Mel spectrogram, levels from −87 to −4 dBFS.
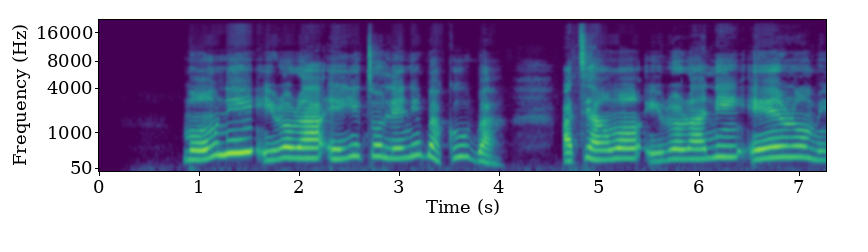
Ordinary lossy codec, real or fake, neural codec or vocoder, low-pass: none; real; none; none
